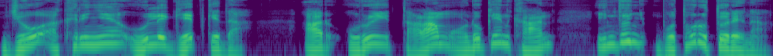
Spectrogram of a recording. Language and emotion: Santali, disgusted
